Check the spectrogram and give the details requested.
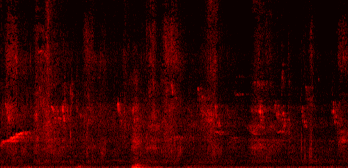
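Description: Faint garden ambience with scattered bird chirps, including a short rising whistle at the start, over a low rumble. A brief low thump about two and a half seconds in is the loudest sound.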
